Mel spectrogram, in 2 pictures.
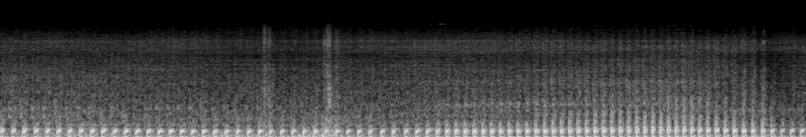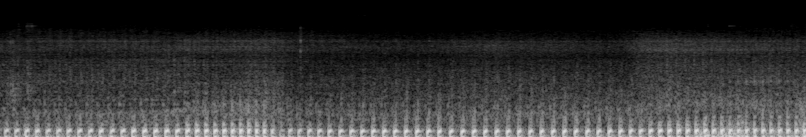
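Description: Motorcycle engine running at low speed with a steady pulsing exhaust beat, heard from the rider's seat. There are a couple of light clicks about two seconds in, and the beat eases briefly about eight seconds in.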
